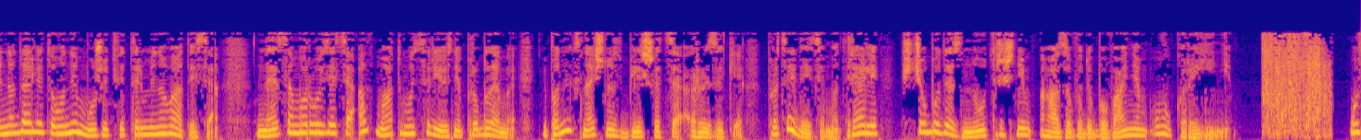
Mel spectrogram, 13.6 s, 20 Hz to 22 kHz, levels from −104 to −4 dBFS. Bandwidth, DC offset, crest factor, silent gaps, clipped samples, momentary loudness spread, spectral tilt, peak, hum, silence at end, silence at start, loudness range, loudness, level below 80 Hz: 8.8 kHz; under 0.1%; 12 dB; none; under 0.1%; 7 LU; -5 dB/octave; -6 dBFS; none; 0 s; 0 s; 2 LU; -19 LUFS; -42 dBFS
